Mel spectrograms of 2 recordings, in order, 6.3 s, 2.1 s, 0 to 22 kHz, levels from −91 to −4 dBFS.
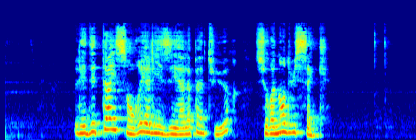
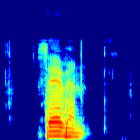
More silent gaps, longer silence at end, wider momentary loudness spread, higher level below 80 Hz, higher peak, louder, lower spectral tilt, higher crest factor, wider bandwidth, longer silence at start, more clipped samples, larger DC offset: neither; first, 1.35 s vs 0.85 s; second, 14 LU vs 25 LU; second, -68 dBFS vs -48 dBFS; second, -12 dBFS vs -2 dBFS; second, -26 LUFS vs -18 LUFS; second, -4.5 dB/octave vs -8 dB/octave; about the same, 16 dB vs 20 dB; first, 11.5 kHz vs 7 kHz; first, 1.1 s vs 0.65 s; neither; neither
